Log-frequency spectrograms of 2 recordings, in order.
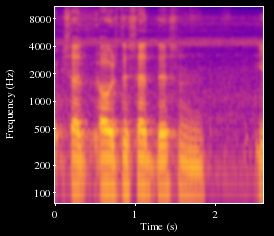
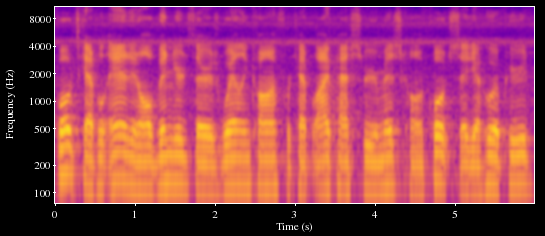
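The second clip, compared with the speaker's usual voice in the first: dictating. Real, not acted. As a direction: read it out word by word for copying. Dictates scripture with punctuation.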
